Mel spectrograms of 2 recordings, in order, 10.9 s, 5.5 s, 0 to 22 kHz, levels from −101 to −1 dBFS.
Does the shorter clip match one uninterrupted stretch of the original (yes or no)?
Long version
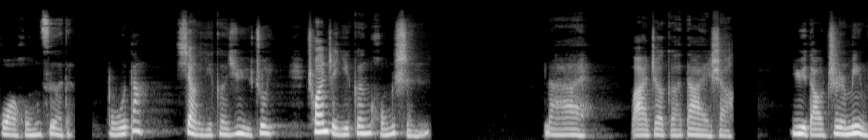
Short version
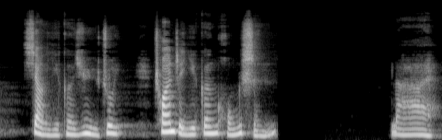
yes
